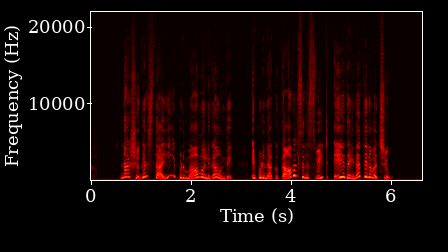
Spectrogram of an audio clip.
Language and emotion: Telugu, happy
